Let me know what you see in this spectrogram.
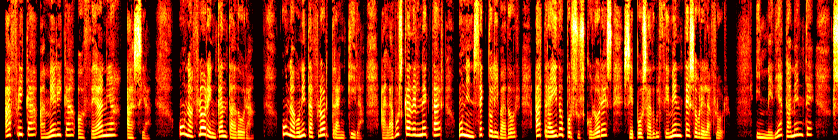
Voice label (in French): Doc enfants espagnol; documentaire (espagnol); Enregistrements dans la cabine speak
